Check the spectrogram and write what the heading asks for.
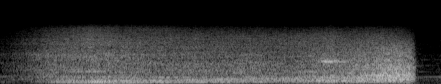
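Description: Several cars and a van driving past on a road: engine and tyre noise that builds as they come nearer, loudest near the end, then cuts off suddenly.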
